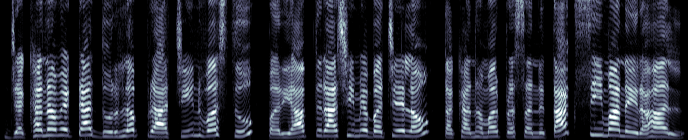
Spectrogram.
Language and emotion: Maithili, happy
